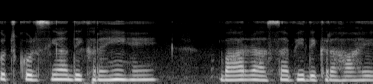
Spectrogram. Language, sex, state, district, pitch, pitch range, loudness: Hindi, female, Chhattisgarh, Balrampur, 215 Hz, 205-220 Hz, -15 LUFS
